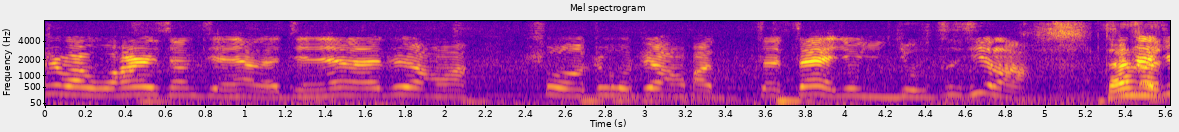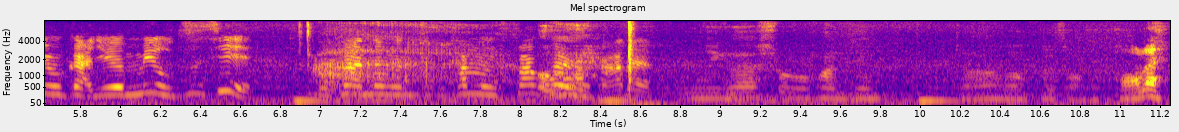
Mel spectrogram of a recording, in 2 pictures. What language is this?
Chinese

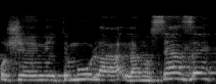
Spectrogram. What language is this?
Hebrew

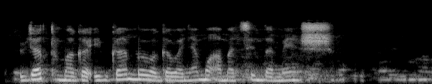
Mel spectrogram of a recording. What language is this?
Kinyarwanda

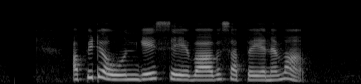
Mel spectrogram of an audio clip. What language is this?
Sinhala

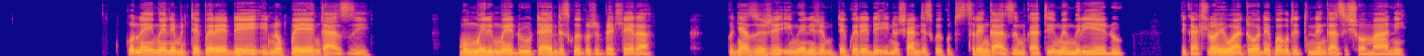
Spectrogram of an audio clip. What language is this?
Ndau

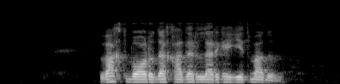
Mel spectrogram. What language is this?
Uzbek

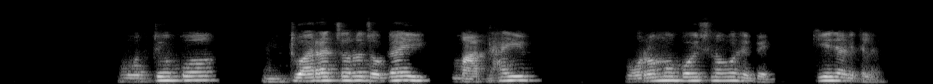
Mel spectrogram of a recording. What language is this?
Odia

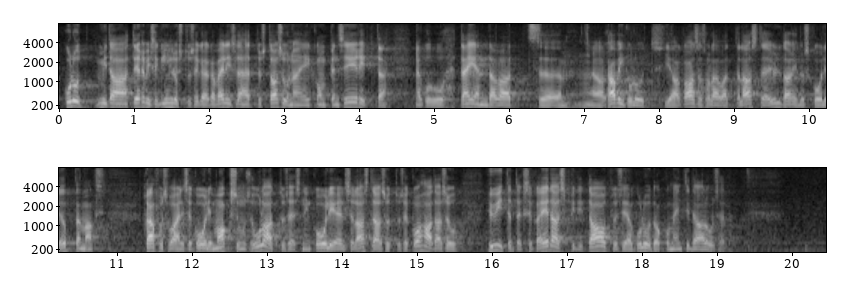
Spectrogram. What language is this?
Estonian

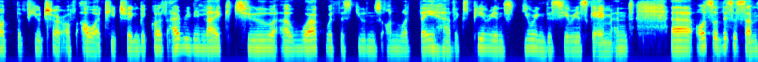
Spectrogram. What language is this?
English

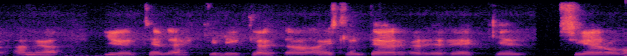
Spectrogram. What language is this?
Icelandic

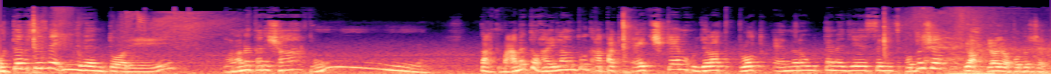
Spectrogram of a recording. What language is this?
Czech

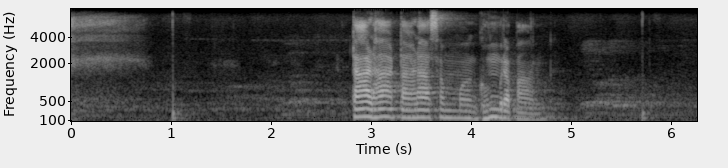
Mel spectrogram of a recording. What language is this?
Nepali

